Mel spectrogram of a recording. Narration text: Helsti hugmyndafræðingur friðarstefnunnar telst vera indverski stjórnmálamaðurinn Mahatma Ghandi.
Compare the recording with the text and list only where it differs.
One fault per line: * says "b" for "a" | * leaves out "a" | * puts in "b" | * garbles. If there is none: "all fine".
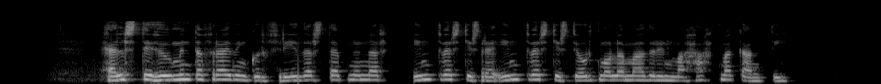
* says "indverski" for "telst"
